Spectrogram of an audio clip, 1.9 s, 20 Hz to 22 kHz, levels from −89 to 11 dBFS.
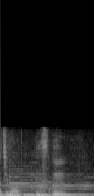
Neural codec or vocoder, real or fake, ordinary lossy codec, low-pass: none; real; none; none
